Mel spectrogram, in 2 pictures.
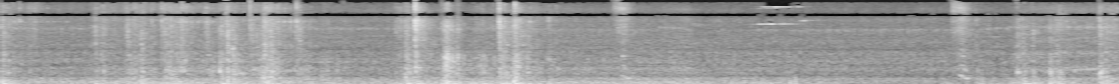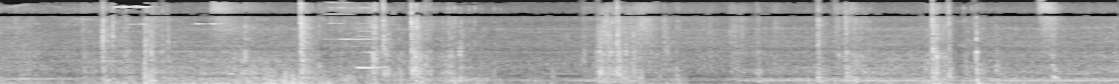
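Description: Garbage truck running, with repeated clanks and knocks from its work, and a steady hum that comes in near the end.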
